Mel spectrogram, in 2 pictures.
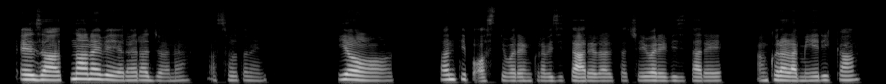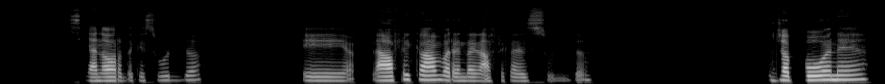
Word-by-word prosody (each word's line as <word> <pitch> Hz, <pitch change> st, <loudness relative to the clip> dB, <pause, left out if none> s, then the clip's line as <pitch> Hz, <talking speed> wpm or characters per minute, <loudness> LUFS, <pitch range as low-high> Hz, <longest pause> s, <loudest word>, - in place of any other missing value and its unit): Esat 210 Hz, -3 st, +5 dB
no, 250 Hz, 0 st, +7 dB
no, 245 Hz, -, +6 dB
è 240 Hz, -, +5 dB
vero, 195 Hz, -4 st, +1 dB
hai 190 Hz, -, -2 dB
ragione, 185 Hz, 0 st, -7 dB
assolutamente. 190 Hz, -1 st, -13 dB, 0.6 s
Io 190 Hz, -6 st, +2 dB, 0.4 s
tanti 230 Hz, +1 st, 0 dB
posti 165 Hz, +3 st, -9 dB
vorrei 175 Hz, -1 st, -4 dB
ancora 170 Hz, +1 st, -11 dB
visitare 170 Hz, 0 st, 0 dB
in 170 Hz, -, -3 dB
realtà, 170 Hz, +1 st, -8 dB
cioè 180 Hz, +1 st, -13 dB
io 185 Hz, -, -3 dB
vorrei 180 Hz, -1 st, 0 dB
visitare 175 Hz, 0 st, -6 dB, 0.3 s
ancora 195 Hz, +1 st, +1 dB
l'America, 185 Hz, +3 st, -1 dB, 0.9 s
sia 170 Hz, -2 st, -6 dB
nord 175 Hz, -1 st, -1 dB
che 175 Hz, 0 st, -17 dB
sud. 195 Hz, +3 st, -14 dB, 1.0 s
Ehm, 175 Hz, -1 st, -7 dB, 0.2 s
l'Africa 210 Hz, +3 st, +3 dB
vorrei 195 Hz, -5 st, -2 dB
andare 170 Hz, 0 st, -4 dB
in 165 Hz, -, -4 dB
Africa 175 Hz, +2 st, -7 dB
del 160 Hz, 0 st, -9 dB
sud. 95 Hz, -, -18 dB, 1.8 s
Giappone. 210 Hz, +4 st, +3 dB
185 Hz, 120 wpm, -23 LUFS, 175-205 Hz, 1.8 s, no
